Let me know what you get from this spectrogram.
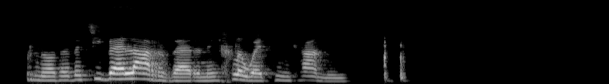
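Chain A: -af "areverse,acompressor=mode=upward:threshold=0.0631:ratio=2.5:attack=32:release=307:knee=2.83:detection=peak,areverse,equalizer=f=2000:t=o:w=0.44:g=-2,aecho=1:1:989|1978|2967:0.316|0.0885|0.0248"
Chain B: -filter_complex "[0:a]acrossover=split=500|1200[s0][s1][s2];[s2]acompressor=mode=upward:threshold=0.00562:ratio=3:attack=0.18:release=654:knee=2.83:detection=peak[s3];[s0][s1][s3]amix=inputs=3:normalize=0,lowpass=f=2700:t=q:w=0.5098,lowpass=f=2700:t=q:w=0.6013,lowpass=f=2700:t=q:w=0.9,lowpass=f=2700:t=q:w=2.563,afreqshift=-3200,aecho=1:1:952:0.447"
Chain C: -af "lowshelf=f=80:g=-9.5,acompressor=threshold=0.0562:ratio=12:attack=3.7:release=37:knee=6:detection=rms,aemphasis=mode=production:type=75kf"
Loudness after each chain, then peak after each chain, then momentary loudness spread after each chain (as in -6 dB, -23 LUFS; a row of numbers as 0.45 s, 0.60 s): -20.5 LUFS, -17.0 LUFS, -31.0 LUFS; -5.0 dBFS, -3.0 dBFS, -15.5 dBFS; 23 LU, 19 LU, 13 LU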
